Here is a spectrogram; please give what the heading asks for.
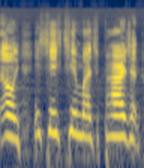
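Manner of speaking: sneering mimic of critics; sing-song mock complaint; mocking whine.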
